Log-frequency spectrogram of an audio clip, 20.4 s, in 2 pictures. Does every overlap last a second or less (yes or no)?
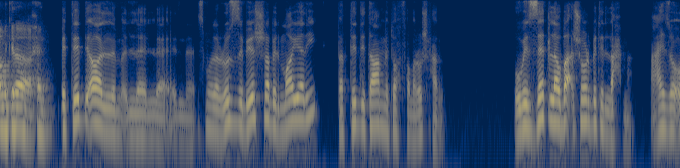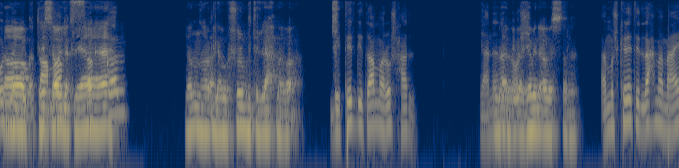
no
